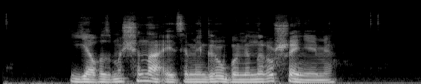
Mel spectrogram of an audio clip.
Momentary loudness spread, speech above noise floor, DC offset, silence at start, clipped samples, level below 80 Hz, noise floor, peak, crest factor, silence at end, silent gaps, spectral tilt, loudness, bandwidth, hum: 6 LU; 29 dB; under 0.1%; 0.05 s; under 0.1%; -42 dBFS; -47 dBFS; -4 dBFS; 16 dB; 0.85 s; none; -6.5 dB/octave; -19 LUFS; 10.5 kHz; none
